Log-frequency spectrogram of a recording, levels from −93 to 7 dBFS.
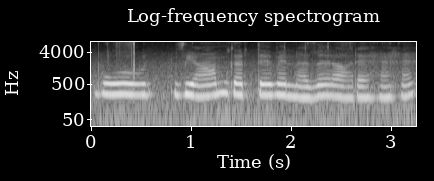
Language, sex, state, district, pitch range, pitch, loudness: Hindi, female, Bihar, West Champaran, 225-260 Hz, 250 Hz, -15 LUFS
